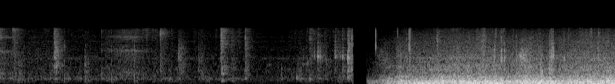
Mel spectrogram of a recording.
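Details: Soft indoor knocks and rustles give way after a brief cut to a loud, steady low rumble like a moving vehicle, with no animal voice.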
